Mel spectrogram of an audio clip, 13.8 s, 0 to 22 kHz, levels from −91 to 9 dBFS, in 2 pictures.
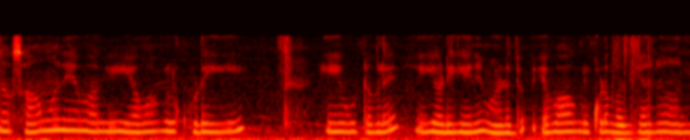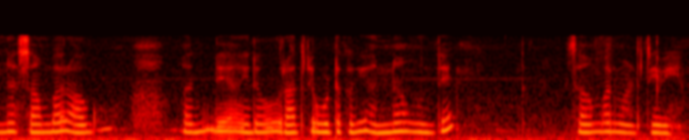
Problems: low volume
